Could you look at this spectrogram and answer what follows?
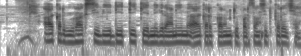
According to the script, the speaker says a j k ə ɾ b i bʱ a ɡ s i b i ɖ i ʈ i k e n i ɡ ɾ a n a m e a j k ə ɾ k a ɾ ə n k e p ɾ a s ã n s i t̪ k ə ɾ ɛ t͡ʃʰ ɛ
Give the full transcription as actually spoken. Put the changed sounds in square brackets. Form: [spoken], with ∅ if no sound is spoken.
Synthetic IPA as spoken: a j k ə ɾ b i bʱ a ɡ s i b i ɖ i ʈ i k e n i ɡ ɾ a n [i] m e a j k ə ɾ k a ɾ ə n k e p ɾ [ə] s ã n s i t̪ k ə ɾ ɛ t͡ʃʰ ɛ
